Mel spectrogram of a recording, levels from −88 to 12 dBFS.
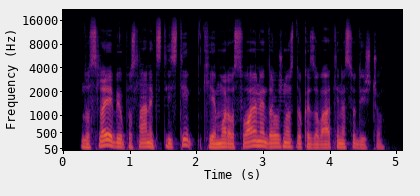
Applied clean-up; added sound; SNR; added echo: neural mask model DeepFilterNet 3.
